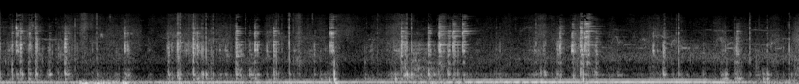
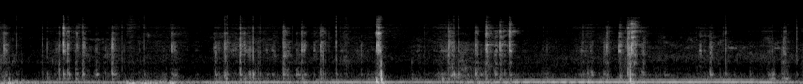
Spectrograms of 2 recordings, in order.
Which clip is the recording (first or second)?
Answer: first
